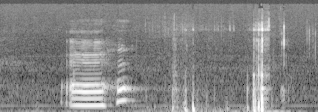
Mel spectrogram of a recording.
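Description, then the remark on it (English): A short hummed tone gives way to a couple of quiet sips and gulps, soft wet bursts spaced about half a second apart with no talking. “Let me take a sip.”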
